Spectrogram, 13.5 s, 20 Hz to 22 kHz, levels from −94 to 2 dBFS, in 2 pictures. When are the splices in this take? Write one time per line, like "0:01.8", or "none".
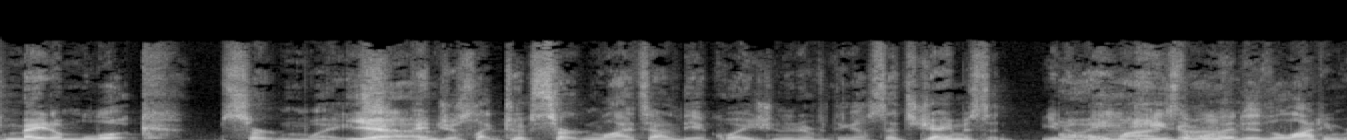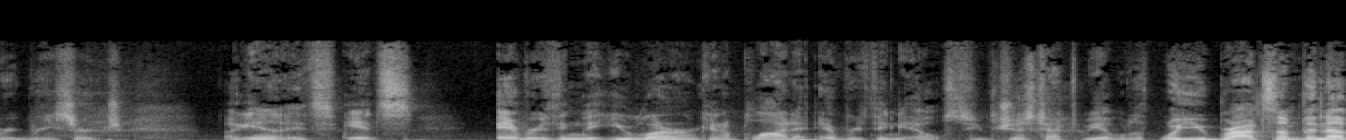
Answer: none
